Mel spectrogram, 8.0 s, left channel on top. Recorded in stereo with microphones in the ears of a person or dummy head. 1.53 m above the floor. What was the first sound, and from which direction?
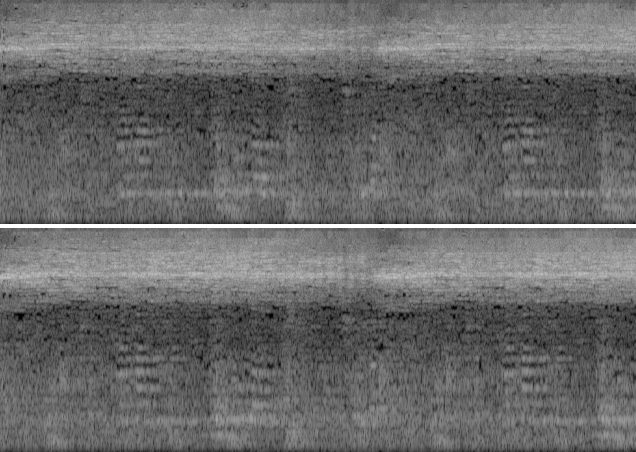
An insect, 40° right (ahead or behind).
